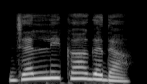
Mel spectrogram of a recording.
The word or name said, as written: ಜಲ್ಲಿಕಾಗದ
